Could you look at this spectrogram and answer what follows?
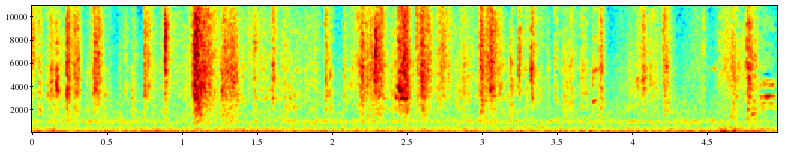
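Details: Steady low traffic rumble with a passing vehicle and faint voices, no animal calls.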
